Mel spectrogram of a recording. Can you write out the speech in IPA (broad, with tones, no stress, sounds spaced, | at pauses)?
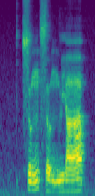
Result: t͡s ʊ˧˥ ŋ s ɤ̰˨˩ ŋ l j ä˧˥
